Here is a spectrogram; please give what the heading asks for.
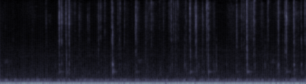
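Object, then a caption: Laptop keyboard, plastic keys. Both hands type continuously with their fingertips on a MacBook Pro keyboard, whose low-profile plastic keys sit in a solid aluminum body. The result is a quick, irregular stream of short, bright clicks and taps with no ring, over a steady low hum.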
